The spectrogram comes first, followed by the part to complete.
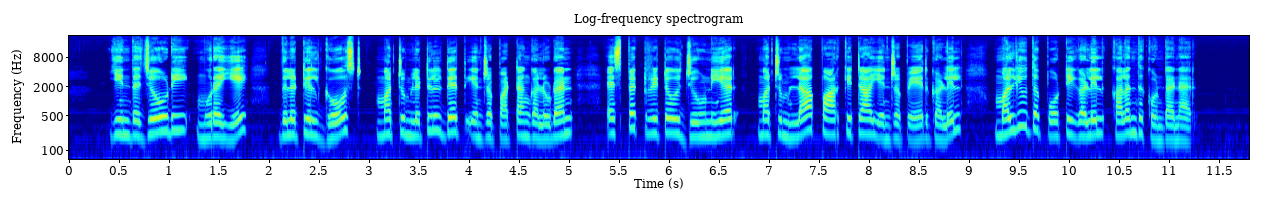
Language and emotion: Tamil, neutral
